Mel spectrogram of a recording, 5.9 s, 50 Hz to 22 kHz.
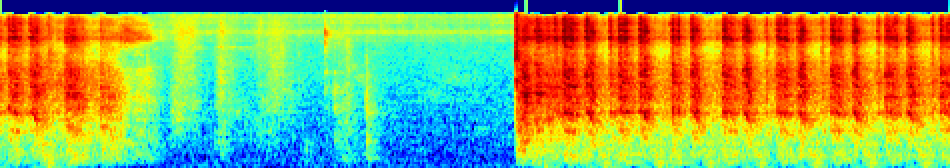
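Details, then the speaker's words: Suzuki LT-R 450 quad with charged battery, in neutral, fuel switched from reserve to primary: quick even cranking strokes about three a second with compression but it never catches; intermittent spark from a faulty CDI. "oh so that's kind of good news you could tell there's a compression"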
